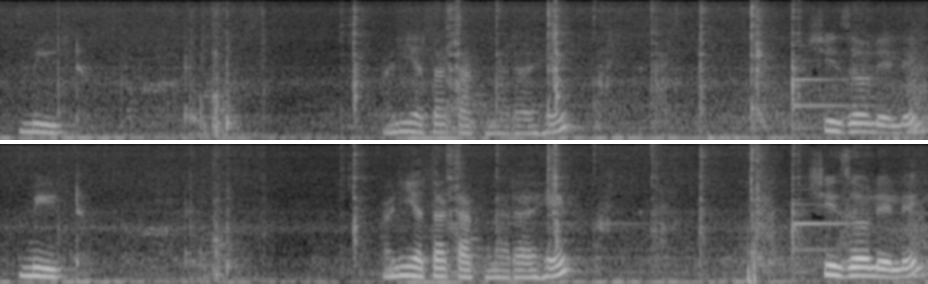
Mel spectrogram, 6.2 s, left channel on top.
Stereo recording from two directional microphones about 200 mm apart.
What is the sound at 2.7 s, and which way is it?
Speech, 30° right (ahead or behind).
